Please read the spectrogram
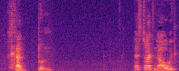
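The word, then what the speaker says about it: خدٌّ: So when you see that, you need to really reinforce your pronunciation for that dal or any letter with carrying sukun, carrying shadda. Because shadda, you need to be strengthening the letter. Khaddun.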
